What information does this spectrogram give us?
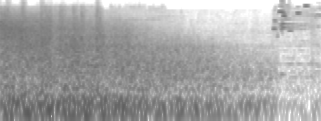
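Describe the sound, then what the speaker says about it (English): A salvo of missiles launched in a mech video game makes a loud, dense roaring burst of rumbling blasts that gradually trails off over about three seconds. "fire a salvo of missiles off"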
